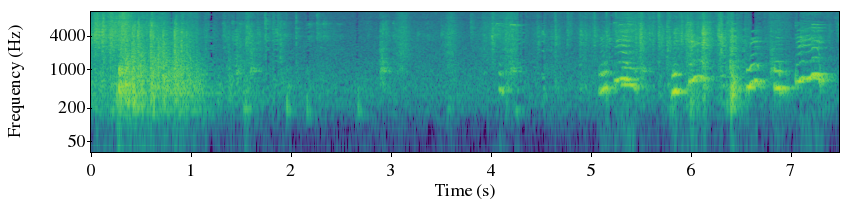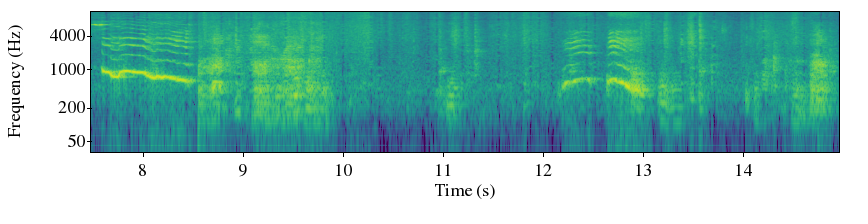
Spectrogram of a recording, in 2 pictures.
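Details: Litter of 46-day-old Pyrenean Mountain Dog puppies at a breeding centre in Cerdanya, Catalan Pyrenees: scattered short yelps and whining cries, one long rising-then-falling whine near the middle, amid rustling and clattering noise.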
